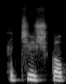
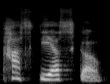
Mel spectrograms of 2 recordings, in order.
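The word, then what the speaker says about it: Kościuszko: As a child, we called it Kostiesko because we would pronounce it phonetically. I had to get to Poland to actually know the name of the park that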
